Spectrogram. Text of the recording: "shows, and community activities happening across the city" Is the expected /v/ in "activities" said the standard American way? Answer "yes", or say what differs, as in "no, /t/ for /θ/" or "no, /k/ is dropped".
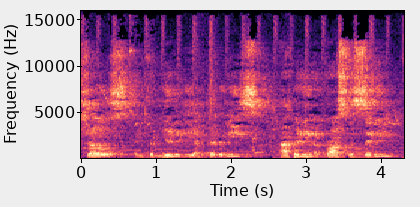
yes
